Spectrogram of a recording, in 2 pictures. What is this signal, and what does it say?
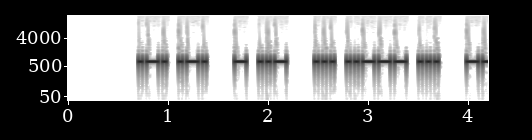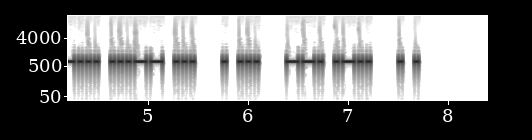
Morse code, heard as a keyed tone, about 30 wpm, 700 Hz. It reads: RR TU S2S 73S ES GL EE
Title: SOTA QSO Practice 30wpm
